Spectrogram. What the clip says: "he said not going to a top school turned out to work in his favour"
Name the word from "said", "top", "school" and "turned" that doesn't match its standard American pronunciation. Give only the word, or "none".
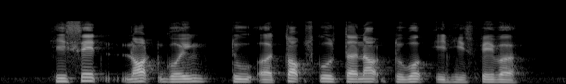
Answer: turned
